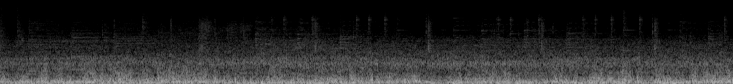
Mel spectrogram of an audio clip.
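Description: Dual-motor Ultron Ultra electric scooter ridden fast at around 30 mph, with a steady loud roar of wind and road rumble that stays constant throughout.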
